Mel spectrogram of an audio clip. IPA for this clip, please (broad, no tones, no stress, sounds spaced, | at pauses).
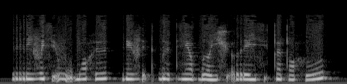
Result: r i v ɘ sʲ ɔ̰ v ṵ b ɔ̃ h ɨ | ɾʲ ɨ v ɾ ḛ t ɓ ɨ t zʲ ɔ̃ ɓ ɤ j xʲ ɔ̰ r e j sʲ ṵ t ə̃ t ɔ̃ h u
